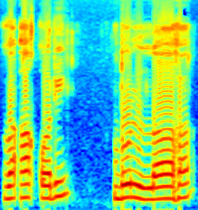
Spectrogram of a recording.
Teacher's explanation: لفظ اللہ عز و جل سے پہلے لفظ پر زبر ہے، اس کو ہم نے پر کرنا ہے۔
